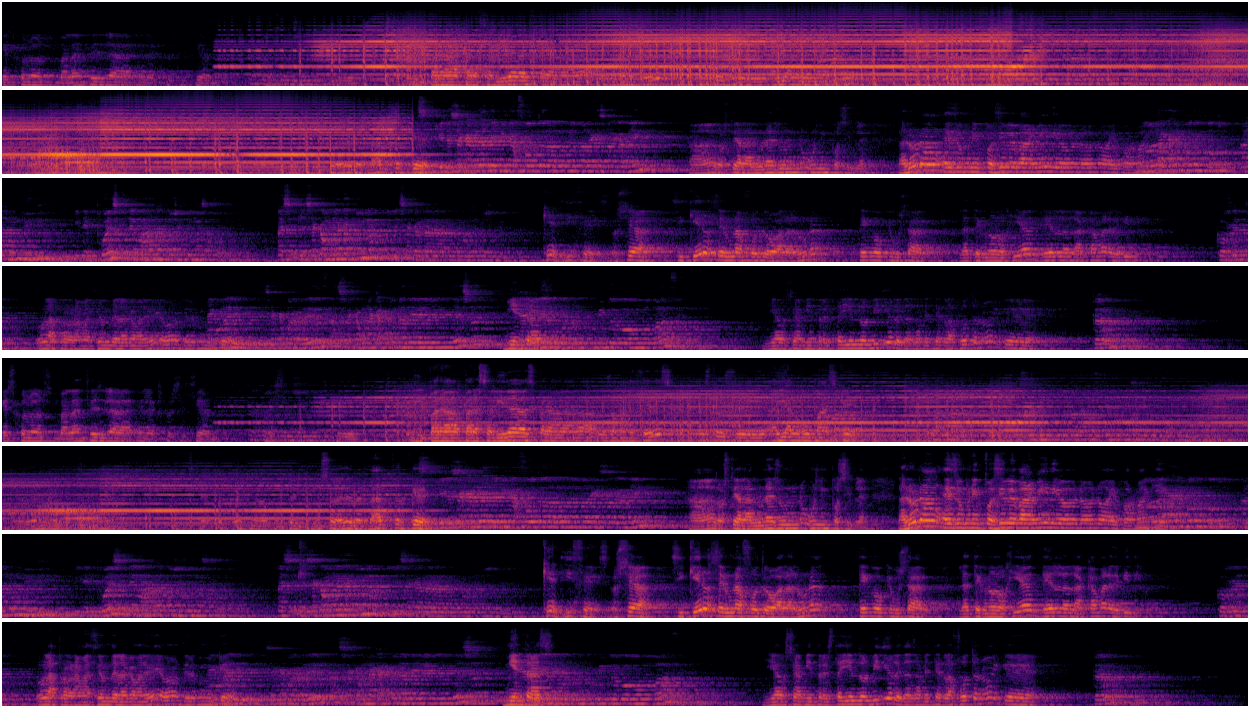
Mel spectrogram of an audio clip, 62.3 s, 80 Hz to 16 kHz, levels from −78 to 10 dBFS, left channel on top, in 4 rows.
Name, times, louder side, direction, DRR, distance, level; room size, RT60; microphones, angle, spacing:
voice 1, 0.0-2.7 3.3-3.7 4.2-4.5 5.0-10.7 11.5-11.8 15.6-16.4 16.7-17.0 18.0-21.0 24.1-26.4 26.8-30.2 37.9-41.5 41.9-42.8 43.1-45.5 47.1-49.6 53.0-53.5 56.2-59.7, right 3 dB, 45° right, 10 dB, 0.6 m, -29 dB
sound 1, 2.7-20.7, left 9 dB, 80° left, 0.4 m, -23 dB
voice 2, 3.1-3.9 10.2-11.0 11.6-14.9 20.7-23.7 29.7-31.8 32.1-34.1 34.6-37.5 46.3-46.8 49.3-52.8 53.0-55.3 60.4-60.7, equal, 25° left, -3 dB, 3.5 m, -35 dB
14.5 x 13.0 x 5.7 m, 2.7 s
head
